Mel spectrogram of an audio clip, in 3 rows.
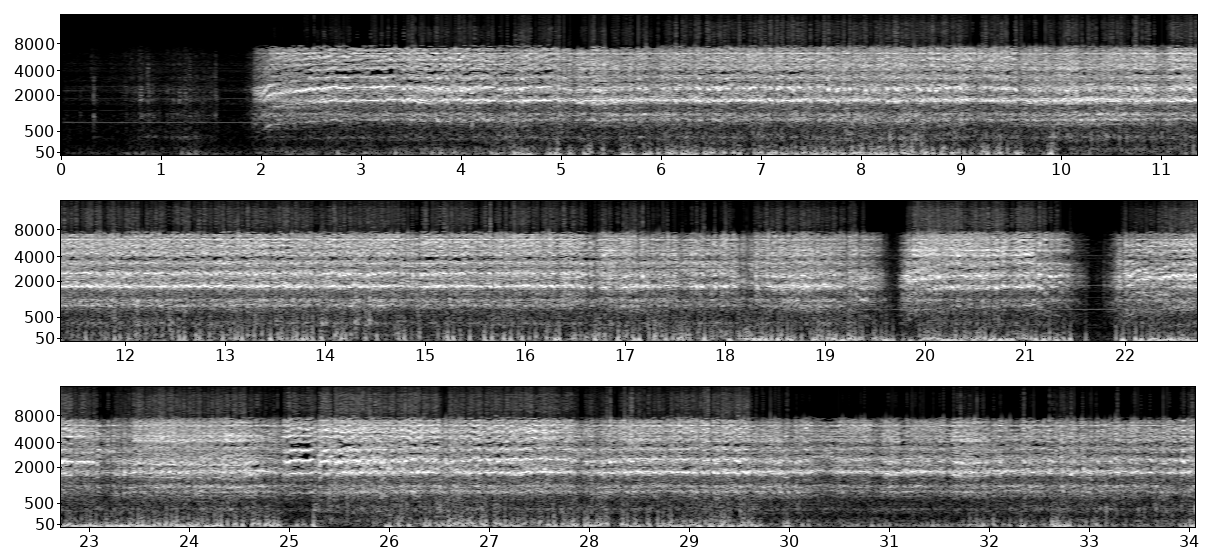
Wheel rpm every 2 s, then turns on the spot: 10, 190, 220, 230, 230, 230, 230, 230, 230, 180, 150, 170, 210, 230, 230, 220, 230.
none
